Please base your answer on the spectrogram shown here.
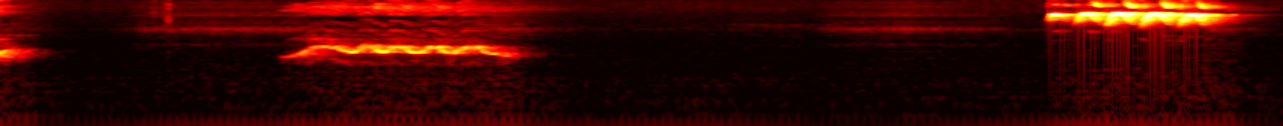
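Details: Singing parrot kept in Jeddah, known for talking and mimicking sounds. Short warbling whistles come in separate bursts: a wavering mid-pitched phrase, a long silence, then a much higher, rapidly quavering trill, with near silence between phrases.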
